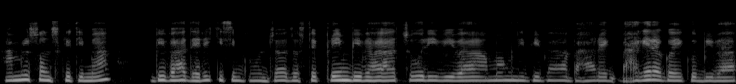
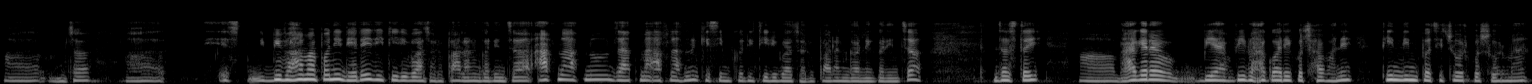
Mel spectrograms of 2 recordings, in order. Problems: constant background noise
